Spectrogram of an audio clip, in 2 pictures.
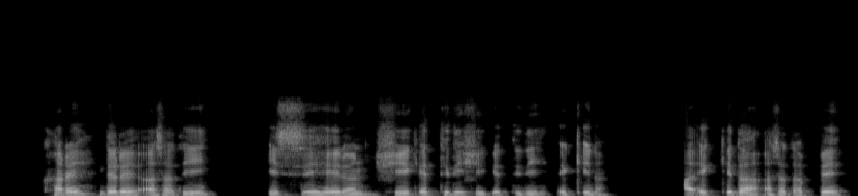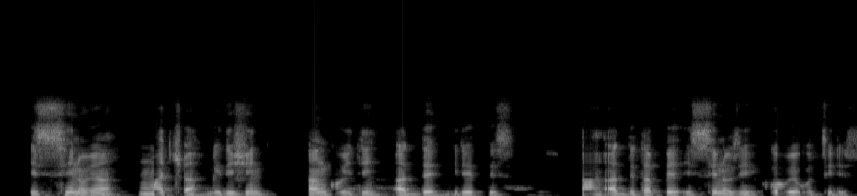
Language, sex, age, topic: Gamo, male, 18-24, government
